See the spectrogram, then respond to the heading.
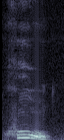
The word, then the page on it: xu: Xyzyl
